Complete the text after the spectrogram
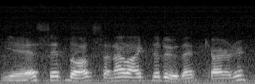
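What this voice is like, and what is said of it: Put-on Nordic accent. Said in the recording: “Your Nordic accent.”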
